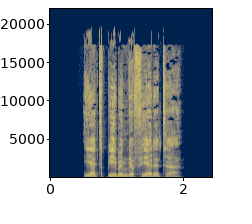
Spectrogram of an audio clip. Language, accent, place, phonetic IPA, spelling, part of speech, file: German, Germany, Berlin, [ˈeːɐ̯tbeːbn̩ɡəˌfɛːɐ̯dətə], erdbebengefährdete, adjective, De-erdbebengefährdete.ogg
- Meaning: inflection of erdbebengefährdet: 1. strong/mixed nominative/accusative feminine singular 2. strong nominative/accusative plural 3. weak nominative all-gender singular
